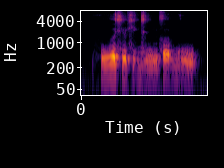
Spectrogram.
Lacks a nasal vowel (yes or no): no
